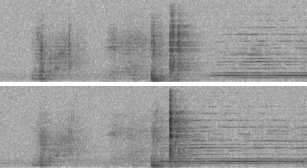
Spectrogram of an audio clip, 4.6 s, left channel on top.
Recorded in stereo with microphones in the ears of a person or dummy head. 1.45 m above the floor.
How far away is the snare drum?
About 4.5 m.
